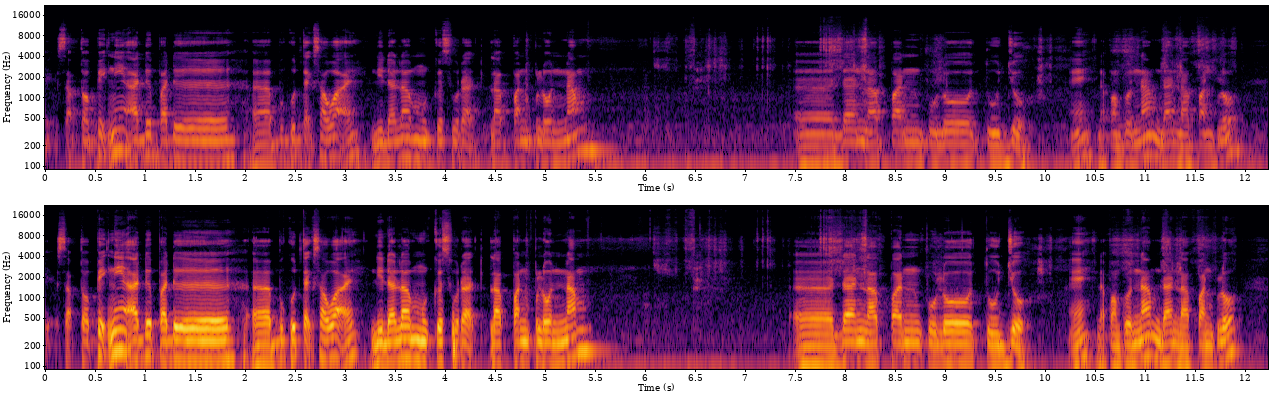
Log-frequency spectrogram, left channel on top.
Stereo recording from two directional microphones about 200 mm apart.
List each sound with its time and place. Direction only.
0.1 s speech: 45° right (ahead or behind)
7.4 s speech: 55° right (ahead or behind)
